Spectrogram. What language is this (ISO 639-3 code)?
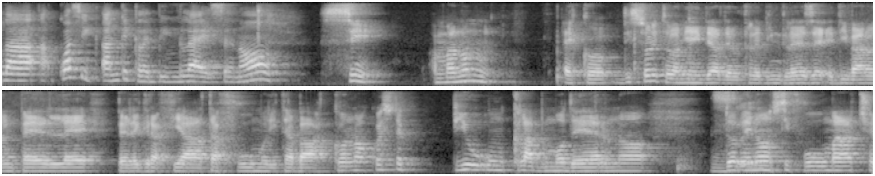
ita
